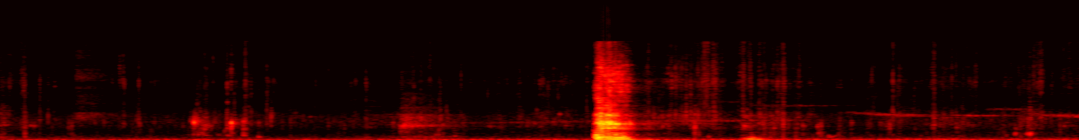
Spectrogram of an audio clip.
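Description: A person coughs once, sharply, about halfway through, followed by a smaller cough or throat-clear a moment later. Faint wet ticking and crackling runs underneath.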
